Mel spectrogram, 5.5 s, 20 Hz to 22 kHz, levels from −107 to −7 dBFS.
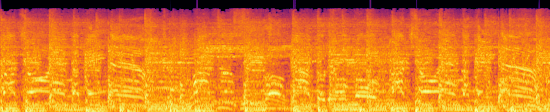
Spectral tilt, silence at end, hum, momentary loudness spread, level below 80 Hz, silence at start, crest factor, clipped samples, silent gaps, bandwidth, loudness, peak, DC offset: -3.5 dB/octave; 0 s; none; 1 LU; -22 dBFS; 0 s; 10 dB; under 0.1%; none; 16 kHz; -10 LUFS; 0 dBFS; under 0.1%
